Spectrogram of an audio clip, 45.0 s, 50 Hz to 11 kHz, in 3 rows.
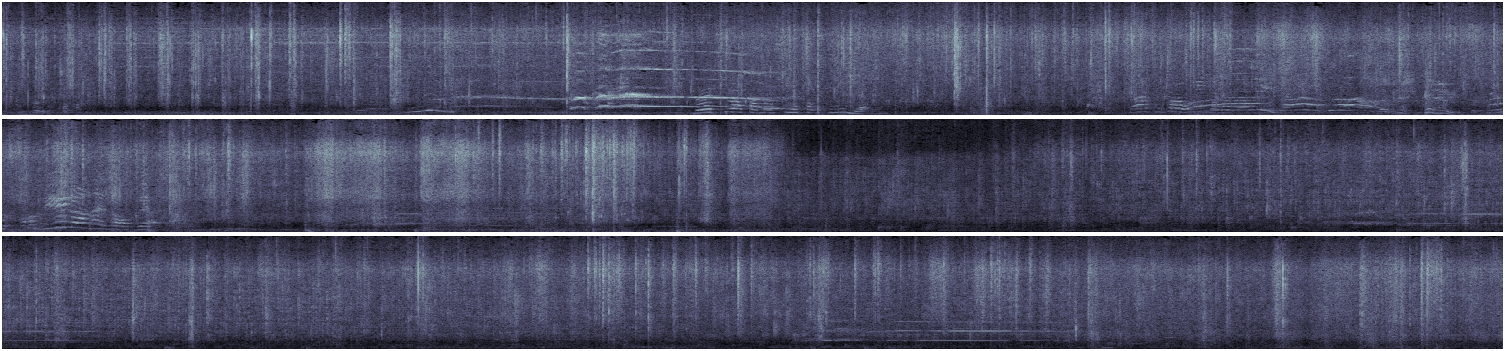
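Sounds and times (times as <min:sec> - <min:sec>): hands brushing snow off car: 0:11.3 - 0:14.0, 0:18.0 - 0:20.6.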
